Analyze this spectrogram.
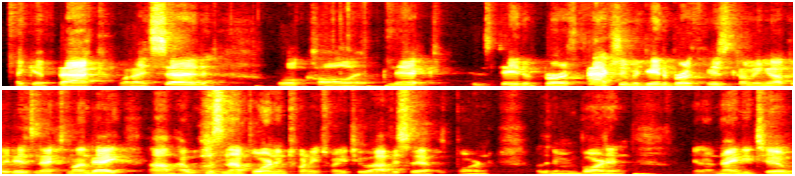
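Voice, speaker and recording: A man speaks with lively intonation. His pitch sits at a medium level. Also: fairly quick pace. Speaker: software developer streamer. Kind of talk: live coding demo stream. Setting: live stream from apartment. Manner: fast.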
